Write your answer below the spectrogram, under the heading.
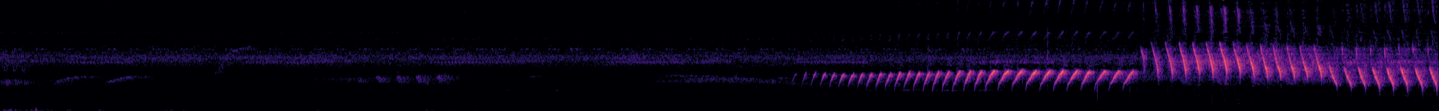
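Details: Competition entry of a domestic Belgian canary, fibra song style: quiet, faint notes and low background rumble at first, then a loud, even, rapid trill starting midway, jumping to a higher, louder rolled trill near the end.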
